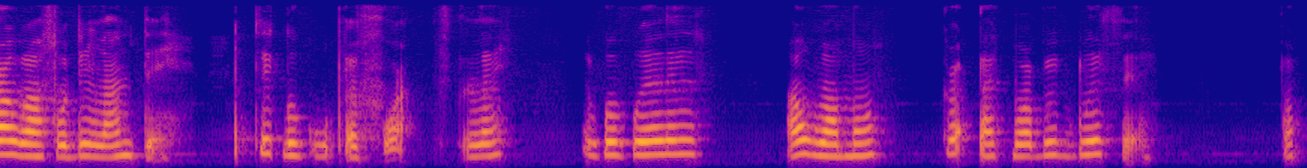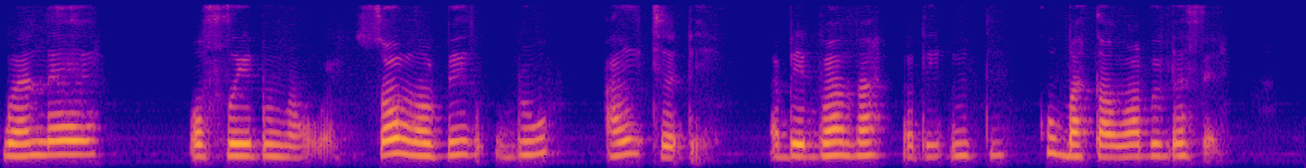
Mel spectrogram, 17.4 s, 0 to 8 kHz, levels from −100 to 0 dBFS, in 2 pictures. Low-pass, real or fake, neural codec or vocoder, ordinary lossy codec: 7.2 kHz; fake; autoencoder, 22.05 kHz, a latent of 192 numbers a frame, VITS, trained on one speaker; MP3, 64 kbps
